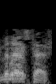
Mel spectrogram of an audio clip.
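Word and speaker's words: Manastash: How do you pronounce the name of your town? Manastache. Oh. Oh, Manastache. Manaste.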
